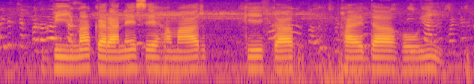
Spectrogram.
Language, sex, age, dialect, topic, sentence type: Bhojpuri, female, 18-24, Western, banking, question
